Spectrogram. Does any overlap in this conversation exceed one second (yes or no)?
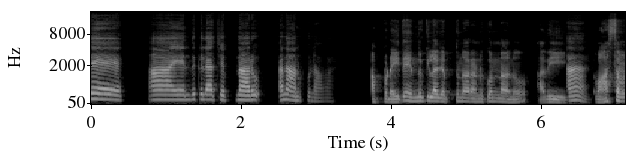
no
